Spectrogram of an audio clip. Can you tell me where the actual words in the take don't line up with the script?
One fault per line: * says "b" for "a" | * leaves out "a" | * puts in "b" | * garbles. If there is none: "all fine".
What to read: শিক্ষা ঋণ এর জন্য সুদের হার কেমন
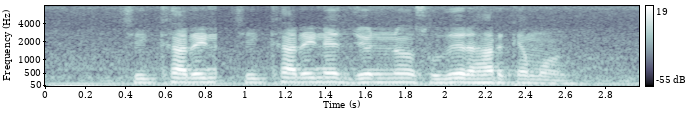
* puts in "শিক্ষা ঋণ"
